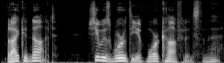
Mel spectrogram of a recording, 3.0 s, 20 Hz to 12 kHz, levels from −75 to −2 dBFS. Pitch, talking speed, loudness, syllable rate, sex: 125 Hz, 240 wpm, -18 LUFS, 6.5 syllables/s, male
